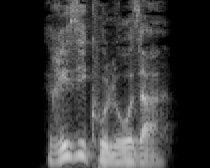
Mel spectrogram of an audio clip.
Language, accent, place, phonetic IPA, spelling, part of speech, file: German, Germany, Berlin, [ˈʁiːzikoˌloːzɐ], risikoloser, adjective, De-risikoloser.ogg
- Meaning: 1. comparative degree of risikolos 2. inflection of risikolos: strong/mixed nominative masculine singular 3. inflection of risikolos: strong genitive/dative feminine singular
